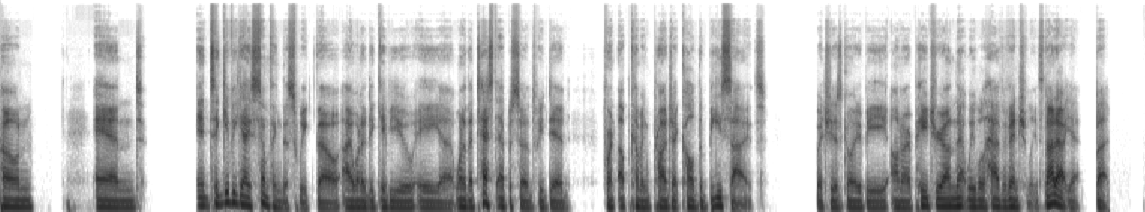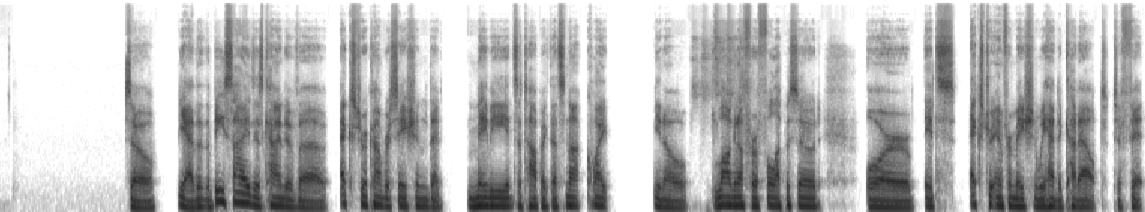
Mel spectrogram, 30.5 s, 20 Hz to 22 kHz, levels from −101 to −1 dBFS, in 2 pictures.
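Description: Right after "not out yet", at 14.77 s, the speech breaks off into a brief fading continuation of the last sound and then near-silence until 15.10 s, with about 0.3 s of audio gone. This is likely a long network dropout: nothing reached the receiver, so it stretched the final sound briefly, then had nothing left to play, and the speech picks up past the lost section.

Moments later, from 15.13 to 15.22 s, a short held buzz or fading hiss replaces the speech before it jumps ahead. This is a burst of packet loss. Roughly 60 ms of audio never arrived in time, so the receiver kept repeating the last sound at falling level to bridge the gap, and the audio in between is simply missing.

At 15.43 s a second, much longer break begins. After a quick fading tail there is silence or a faint steady noise for nearly 1.5 s, until 16.96 s, when the speech returns with that whole stretch lost. This points to another long network dropout, where the receiver's short attempt to continue the sound ran out long before audio started arriving again.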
